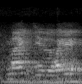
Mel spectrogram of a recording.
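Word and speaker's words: مجريها: Nah, jadi kalau kita menemukan di atasnya ada tulisan imalah kecil, maka ini kita akan bacanya tidak majero, bukan ro, tapi lebih condong ke kasroh, kurang lebih 2/3-nya. Jadi majere gitu ya, majere.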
